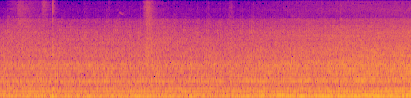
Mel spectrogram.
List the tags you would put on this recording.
Sound effects > Vehicles
bus
transportation
vehicle

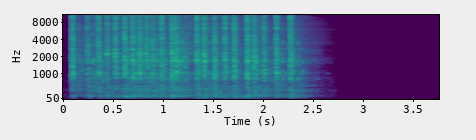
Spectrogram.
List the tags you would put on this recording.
Sound effects > Other mechanisms, engines, machines
machinery
chain
gears
loadingdoor
mechanical

